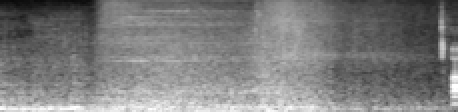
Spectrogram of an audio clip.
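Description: A magic spell bursts with a shimmering whoosh.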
